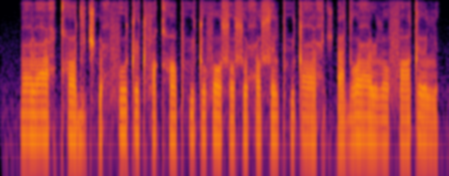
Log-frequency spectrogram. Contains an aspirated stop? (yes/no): yes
